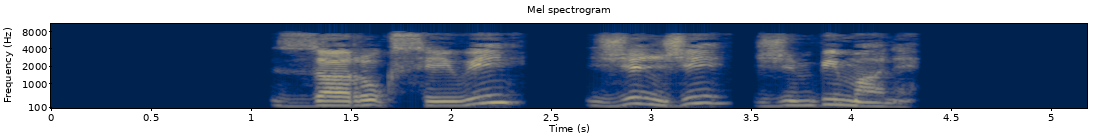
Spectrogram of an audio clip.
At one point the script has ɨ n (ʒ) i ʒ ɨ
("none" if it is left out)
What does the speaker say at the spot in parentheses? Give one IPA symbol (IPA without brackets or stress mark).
ʒ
